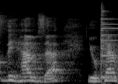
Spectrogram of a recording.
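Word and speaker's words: ء: how to pronounce the Hamza, you can pronounce a great deal of words in Arabic. So the Hamza, it's as if you are stopping on a syllable.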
